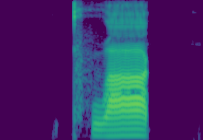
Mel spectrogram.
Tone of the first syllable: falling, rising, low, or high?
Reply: falling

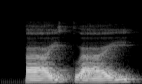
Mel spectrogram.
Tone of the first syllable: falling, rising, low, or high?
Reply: rising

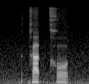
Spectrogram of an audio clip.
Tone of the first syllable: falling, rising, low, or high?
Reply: low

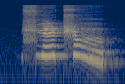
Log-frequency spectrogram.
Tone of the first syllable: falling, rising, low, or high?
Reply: high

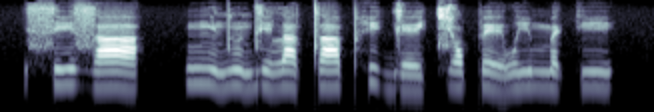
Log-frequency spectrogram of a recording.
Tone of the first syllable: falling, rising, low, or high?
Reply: high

